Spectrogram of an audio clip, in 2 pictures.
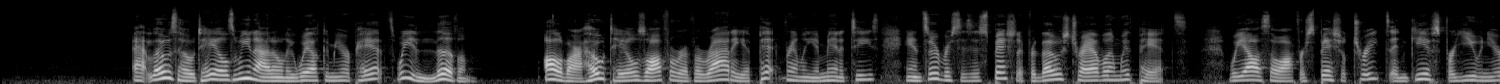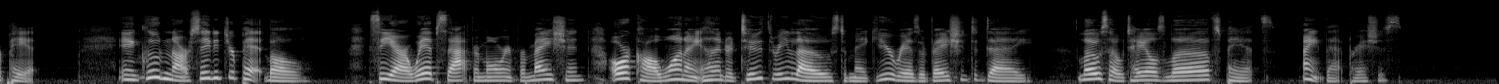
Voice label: voiceovers; Lowes Hotels - Southern Accent (female)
